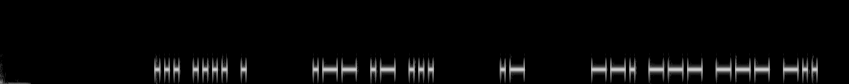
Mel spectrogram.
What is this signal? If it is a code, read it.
Morse code, heard as a keyed tone, about 25 wpm, 700 Hz. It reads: SHE WAS A GOOD
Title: 2x Word-Spacing - Sentences from Top 400 Words - 25wpm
